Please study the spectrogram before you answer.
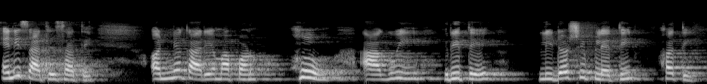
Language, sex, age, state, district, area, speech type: Gujarati, female, 30-45, Gujarat, Ahmedabad, urban, spontaneous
